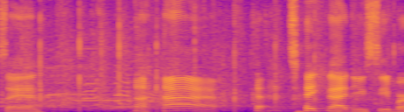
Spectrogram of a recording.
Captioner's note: cheering, applause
